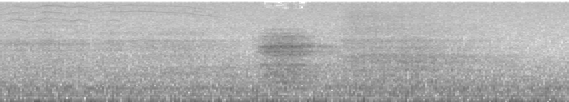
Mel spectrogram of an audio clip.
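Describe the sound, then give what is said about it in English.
A person breathing heavily: a single faint, breathy exhale or snort rises briefly out of a low, steady background hiss, quiet, with no talking. “I can hear you breathing.”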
